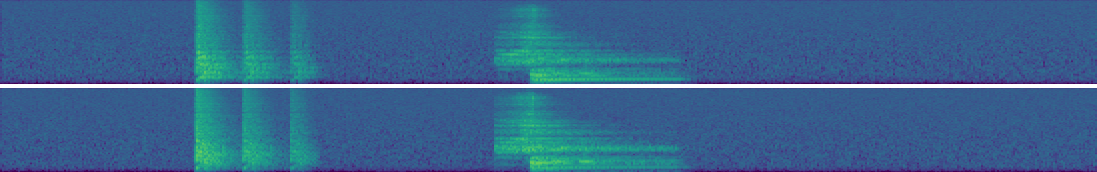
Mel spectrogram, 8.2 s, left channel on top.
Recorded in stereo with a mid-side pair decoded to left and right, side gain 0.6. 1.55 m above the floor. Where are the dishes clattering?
40° right, 3.5 m.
